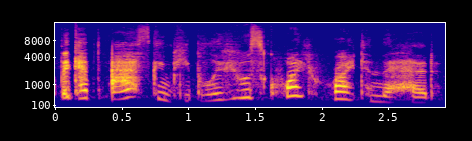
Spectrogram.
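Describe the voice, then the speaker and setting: High-pitched, fretful spinster played by a woman. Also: very animated, brisk, no echo. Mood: indignant. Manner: fluttery, pleading, defensive. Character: anxious, fretful spinster sister, loyal and easily distressed. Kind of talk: theatrical radio drama acting.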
